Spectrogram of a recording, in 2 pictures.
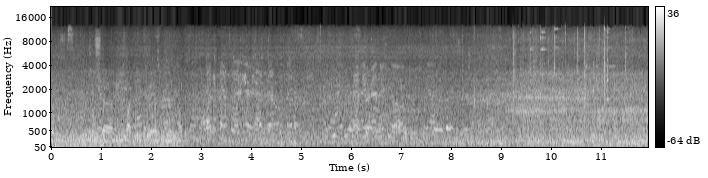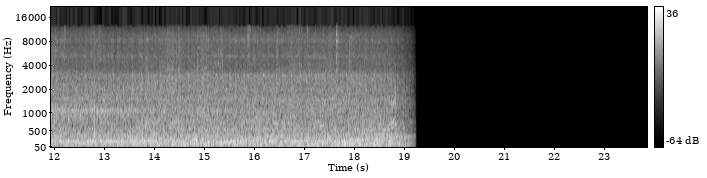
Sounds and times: Speech: 0.0 - 8.6, 18.5 - 19.2
Vehicle: 0.0 - 19.2.

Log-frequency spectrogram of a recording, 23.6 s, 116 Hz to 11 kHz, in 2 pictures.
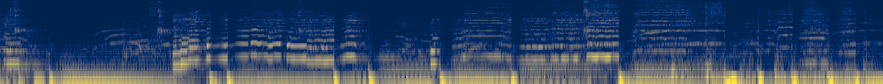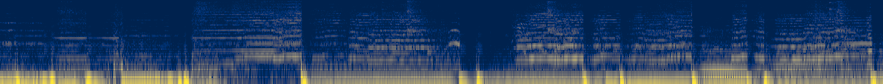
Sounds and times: Jazz: 0.0 - 23.5.

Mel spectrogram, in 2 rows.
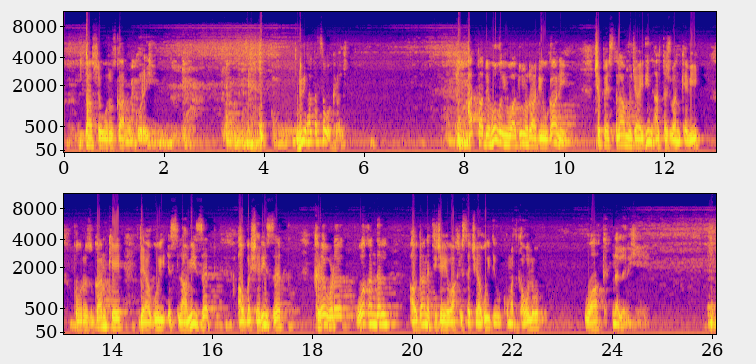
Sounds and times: Narration, monologue: 0.0 - 26.0
Male speech, man speaking: 0.3 - 1.9, 4.6 - 5.7, 7.9 - 22.7, 23.5 - 24.7.

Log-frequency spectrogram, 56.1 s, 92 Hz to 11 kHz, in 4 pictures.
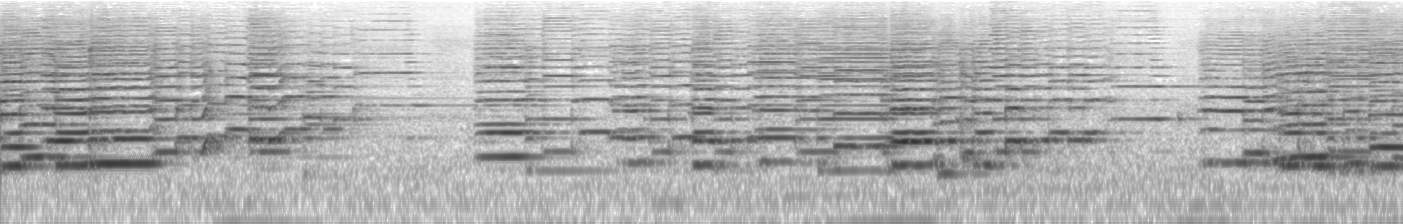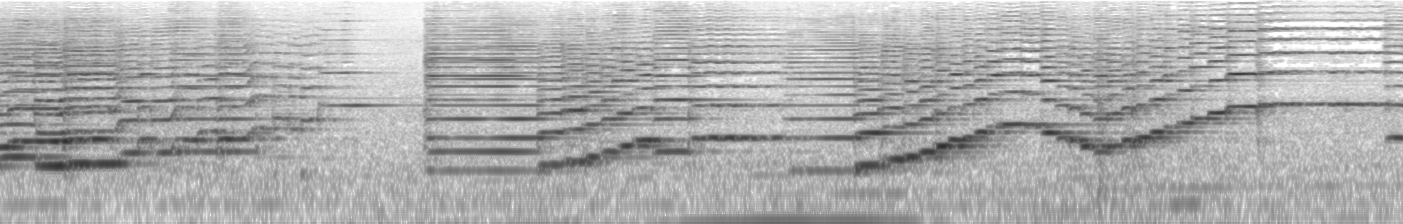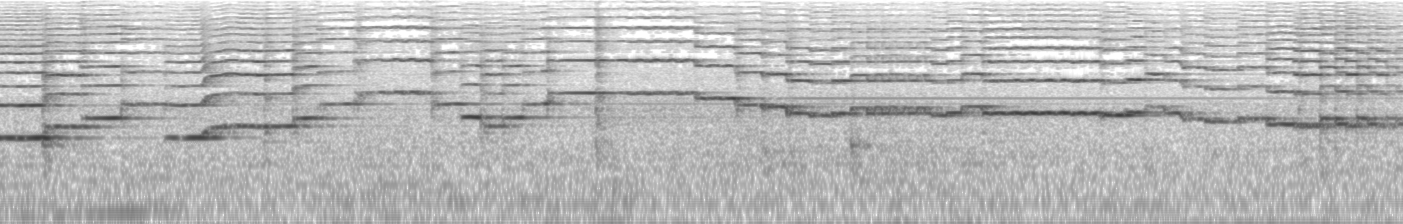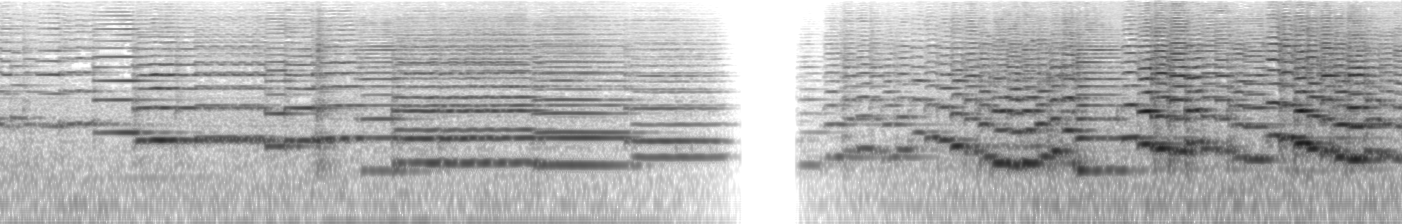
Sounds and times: Violin, fiddle: 0.0 - 49.5, 50.1 - 56.1.

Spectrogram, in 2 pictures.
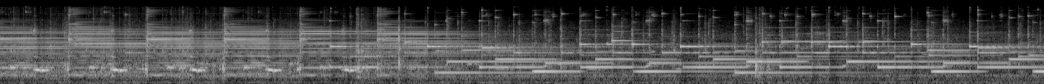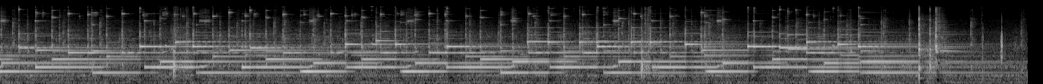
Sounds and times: Music: 0.0 - 20.7.

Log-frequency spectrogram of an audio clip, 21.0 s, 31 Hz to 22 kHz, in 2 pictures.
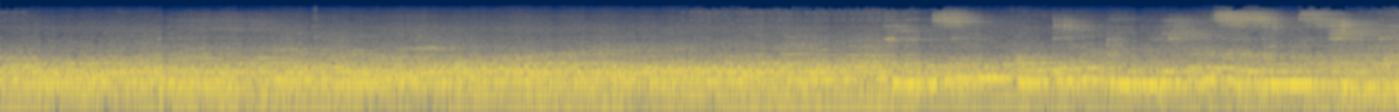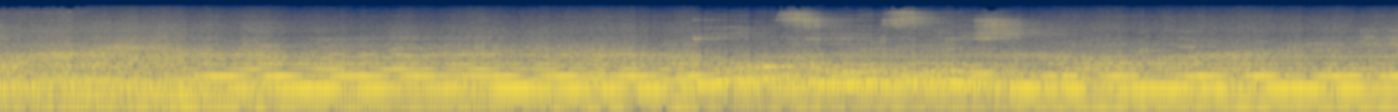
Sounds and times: Music: 0.0 - 20.9
Speech: 5.6 - 10.6, 15.7 - 18.4.

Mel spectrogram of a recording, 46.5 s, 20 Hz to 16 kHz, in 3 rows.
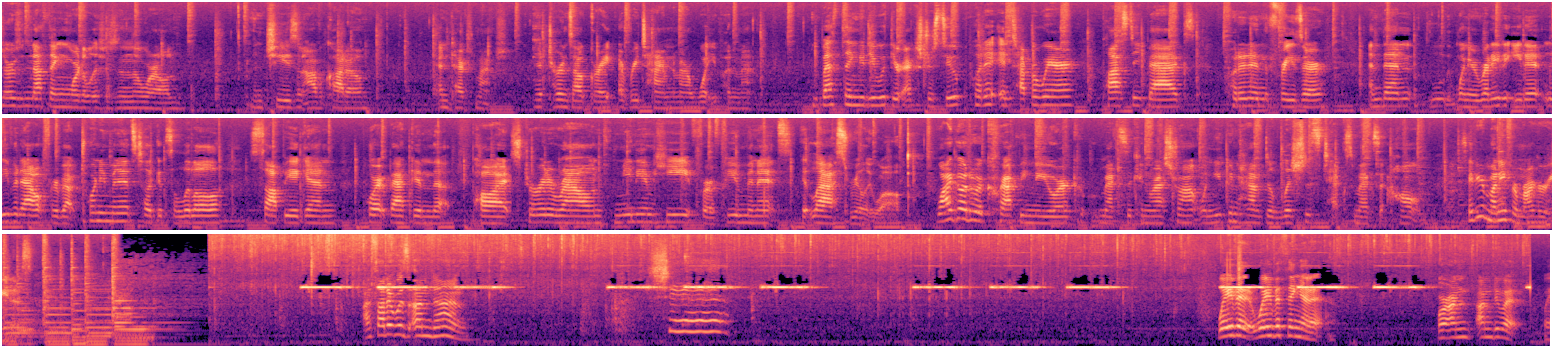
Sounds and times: Speech: 0.0 - 1.8, 2.4 - 3.7, 4.4 - 7.5, 8.1 - 31.3, 34.6 - 35.7, 37.5 - 38.3, 43.2 - 44.2, 45.4 - 46.4
Smoke detector, smoke alarm: 34.0 - 36.2, 37.0 - 39.3, 40.1 - 42.3, 43.2 - 45.4.

